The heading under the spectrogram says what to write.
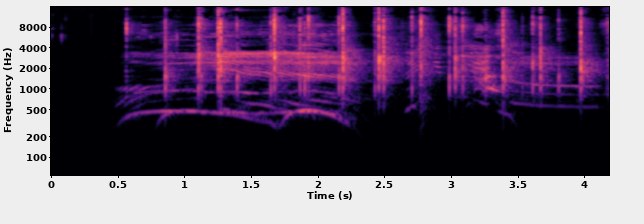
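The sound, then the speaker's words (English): Layered applause with many overlapping claps and a chorus of rising and falling "woo" cheers, starting suddenly and staying loud throughout, like a small crowd cheering, though all recorded by one person layering his own applause and woos. “Sitting here layering applause and layering different woos and whatnot.”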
